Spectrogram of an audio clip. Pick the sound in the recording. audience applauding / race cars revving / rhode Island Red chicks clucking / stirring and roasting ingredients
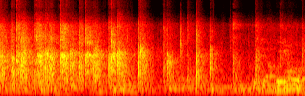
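audience applauding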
